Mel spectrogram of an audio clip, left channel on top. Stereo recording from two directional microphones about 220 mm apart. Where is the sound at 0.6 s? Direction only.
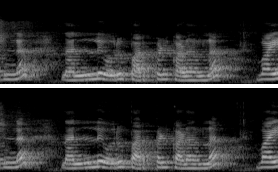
45° right (ahead or behind).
